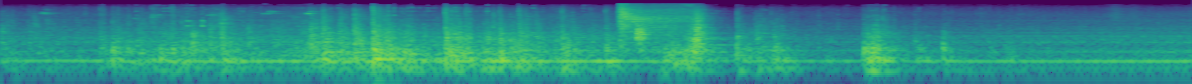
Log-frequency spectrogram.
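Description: A garbage truck's packer blade sweeps and crunches trash into the body.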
